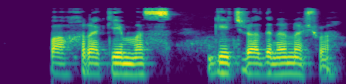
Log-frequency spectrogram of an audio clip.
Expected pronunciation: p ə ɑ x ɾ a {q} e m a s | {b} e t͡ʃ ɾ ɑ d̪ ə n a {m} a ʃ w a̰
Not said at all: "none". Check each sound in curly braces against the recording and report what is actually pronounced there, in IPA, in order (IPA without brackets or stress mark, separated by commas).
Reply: k, ɡ, n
